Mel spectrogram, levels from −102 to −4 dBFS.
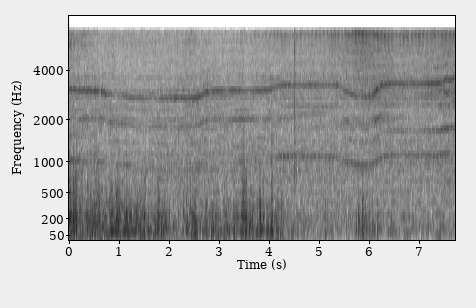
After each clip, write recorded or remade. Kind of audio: remade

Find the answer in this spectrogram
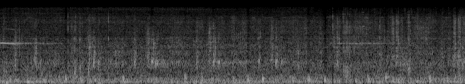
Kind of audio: recorded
